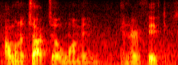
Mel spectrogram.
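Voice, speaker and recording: A man in his thirties hosting a casual livestream and reacting to viewer comments. He is loud, animated and crude, and laughs often. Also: lowish voice, fast talker, creaky, noisy background. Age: 30s. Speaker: livestream host.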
